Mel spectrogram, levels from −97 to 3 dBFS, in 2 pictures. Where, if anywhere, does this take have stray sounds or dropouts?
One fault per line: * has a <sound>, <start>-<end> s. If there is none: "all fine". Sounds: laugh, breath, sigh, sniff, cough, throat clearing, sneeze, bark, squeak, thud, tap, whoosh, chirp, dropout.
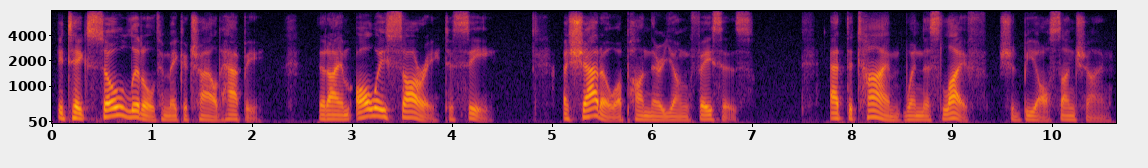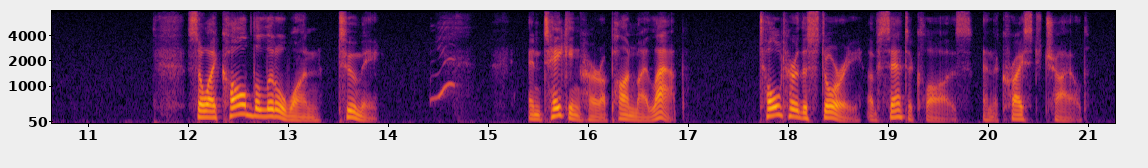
* has a breath, 14.4-14.9 s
